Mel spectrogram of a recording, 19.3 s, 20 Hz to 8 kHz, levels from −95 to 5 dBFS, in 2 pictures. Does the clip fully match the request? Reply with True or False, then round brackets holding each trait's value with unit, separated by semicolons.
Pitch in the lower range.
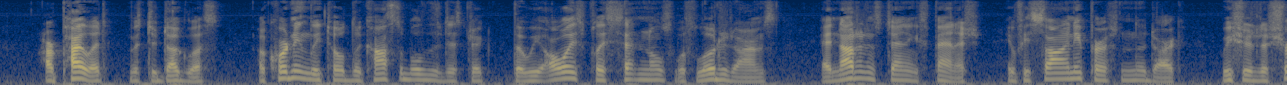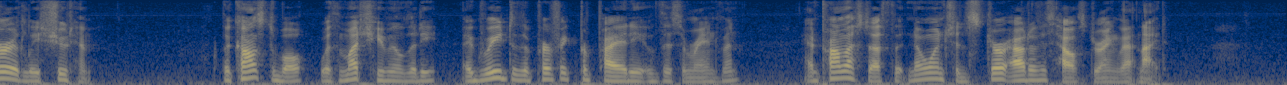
True (130 Hz)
